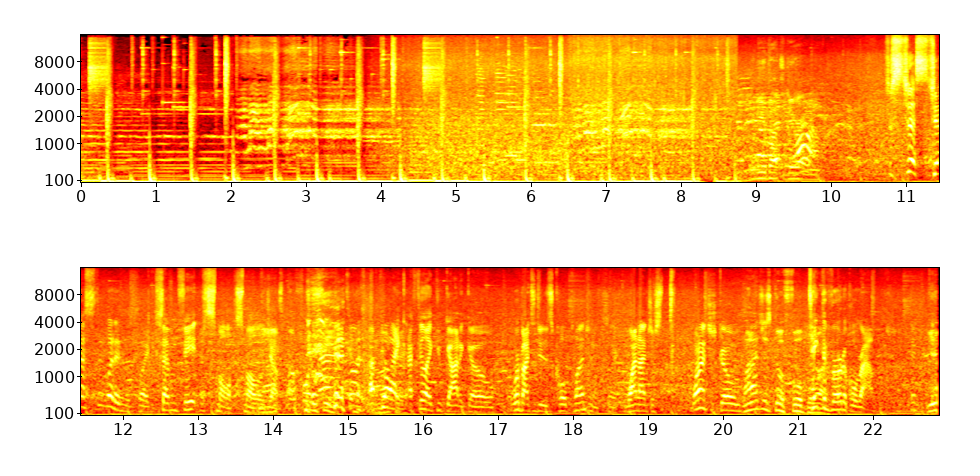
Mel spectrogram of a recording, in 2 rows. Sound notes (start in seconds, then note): 0.1 energetic electronic music; 4.8 water rushes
